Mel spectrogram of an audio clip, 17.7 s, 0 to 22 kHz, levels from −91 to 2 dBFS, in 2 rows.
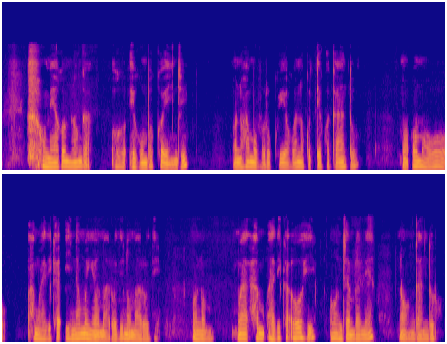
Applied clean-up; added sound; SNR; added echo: none; none; none; none.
